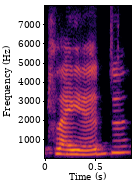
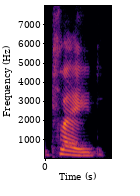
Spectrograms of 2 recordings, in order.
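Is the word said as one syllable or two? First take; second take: two; one. First: The ending is said as a separate syllable. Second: The ending joins the word in one syllable. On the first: The speaker calls it wrong. "I don't say played" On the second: The speaker calls it right. "I say played. It's one sound"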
